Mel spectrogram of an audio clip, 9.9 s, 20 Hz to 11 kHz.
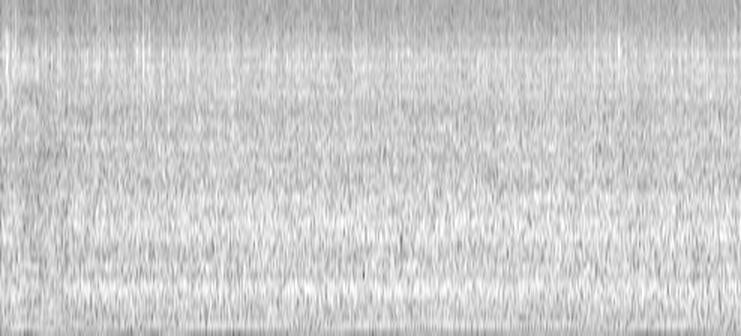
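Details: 2004 PT Cruiser 2.4, idling during crank-signal scope test: rough, loud clatter over a steady idle with no clean rhythm; hoped to be the tensioner, unconfirmed.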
